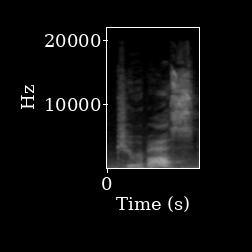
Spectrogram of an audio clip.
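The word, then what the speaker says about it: Kiribati: What's pronounced kirabas?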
